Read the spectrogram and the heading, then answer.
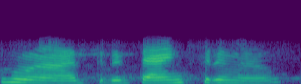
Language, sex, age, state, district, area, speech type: Kannada, female, 18-30, Karnataka, Gadag, rural, conversation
